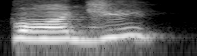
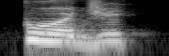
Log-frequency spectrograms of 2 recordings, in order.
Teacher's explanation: A sílaba tônica é a mesma, no presente, pronúncia aberta, no segundo, no pretérito, pronúncia fechada, por isso acento circunflexo, tá?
